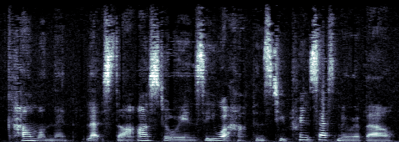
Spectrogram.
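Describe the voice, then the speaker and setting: Her voice lowish, gravelly and fairly quick, a British woman in her thirties teaches young primary pupils. She talks animatedly and reads them a story with plenty of expression, frequently posing rhetorical questions.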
